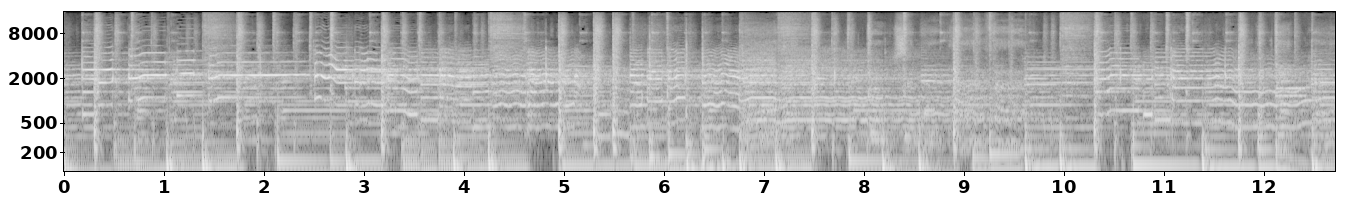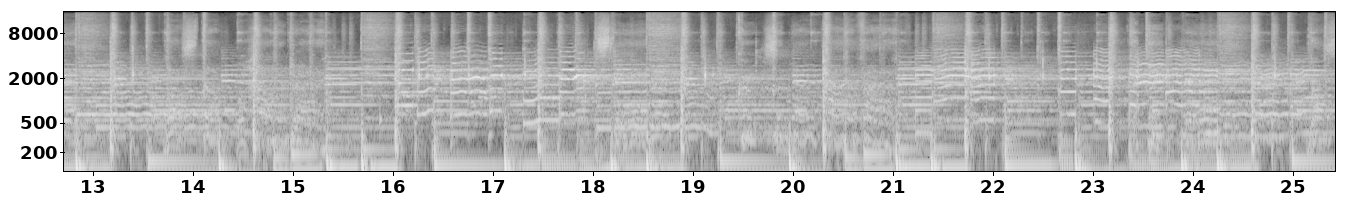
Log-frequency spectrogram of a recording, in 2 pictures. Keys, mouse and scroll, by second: 1.8-7.9 drag, 8.8-10.8 drag, 10.8 scroll down 1, 11.0 shift+a, 15.7-16.1 scroll up 4, 16.1 Tab, 17.0-18.8 right drag, 18.8-22.6 drag, 22.6 Tab, 23.2 right click, 24.9-25.2 scroll down 2, 25.2 KP_7.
